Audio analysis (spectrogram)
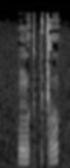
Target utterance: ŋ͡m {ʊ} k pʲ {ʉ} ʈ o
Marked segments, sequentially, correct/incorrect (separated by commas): correct, correct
